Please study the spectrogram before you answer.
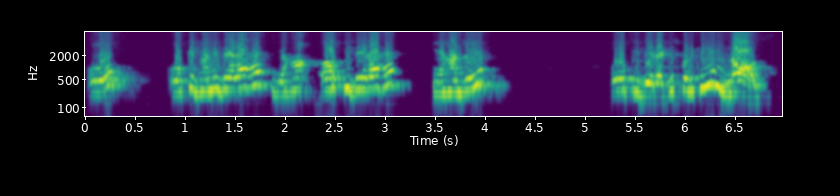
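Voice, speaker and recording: A woman with a high voice teaches English phonics in a classroom manner. She poses a question and answers it herself, and she drills example words slowly. The sound is roomy and echoey. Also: expressive. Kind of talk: classroom-style phonics lesson. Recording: echoey room.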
